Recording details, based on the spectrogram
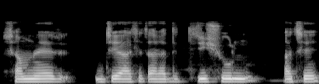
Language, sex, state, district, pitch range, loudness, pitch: Bengali, male, West Bengal, Jhargram, 125-135 Hz, -15 LUFS, 130 Hz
